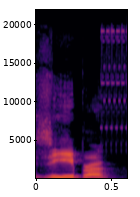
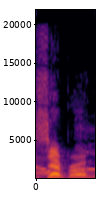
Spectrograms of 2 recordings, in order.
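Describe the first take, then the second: First: A North American pronunciation with a long ee vowel. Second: A British pronunciation with a short first vowel. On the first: "you say it like there's three E's basically" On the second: "That's how we do it in the UK"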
